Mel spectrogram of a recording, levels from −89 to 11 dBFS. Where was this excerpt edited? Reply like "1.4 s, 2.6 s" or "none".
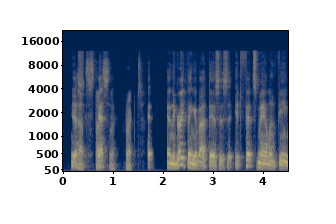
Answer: none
